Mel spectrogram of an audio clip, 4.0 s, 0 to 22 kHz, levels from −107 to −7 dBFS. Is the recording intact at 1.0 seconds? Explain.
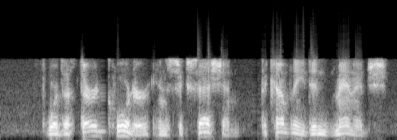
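No, packet loss with pitch repetition hits at 1.01 to 1.06 s: about 50 ms went missing, and the receiver repeated the last pitch period, leaving a briefly held, buzzy sound.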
